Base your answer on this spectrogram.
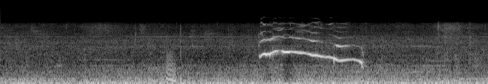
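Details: ['Patches, a male kitten on his first day with his new owner, gives a single high drawn-out mew while eating that slides gradually downward, with faint household hum underneath.']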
